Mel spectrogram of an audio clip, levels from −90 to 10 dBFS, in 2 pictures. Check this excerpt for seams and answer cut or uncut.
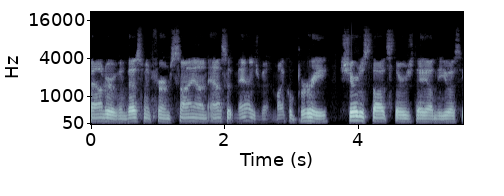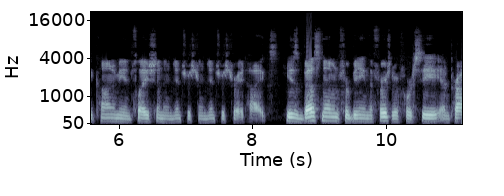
cut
